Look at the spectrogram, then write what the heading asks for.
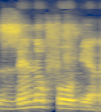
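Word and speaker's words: xenophobia: a gente tem esse xenofobia que inglês pronuncia fazendo fobia não tá embora começa com um x a pronúncia como se fosse usei tá dizendo fogo que quer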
